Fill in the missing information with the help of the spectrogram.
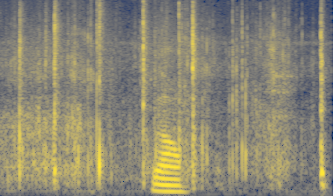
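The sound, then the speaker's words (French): A machete strikes a hard termite mound, giving several sharp, dry thwacks spaced irregularly, with scraping crunch between them and a short low voiced grunt partway through. “Alors, pour, juste pour vous, pour vous donner une petite idée, là, je suis avec la machette et je viens de mettre un coup de machette dans le nid de termites, qui est probablement inhabité, hein”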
